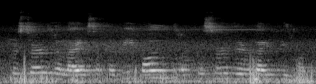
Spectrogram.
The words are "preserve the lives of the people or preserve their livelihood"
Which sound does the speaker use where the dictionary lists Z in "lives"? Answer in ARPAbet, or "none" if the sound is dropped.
S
